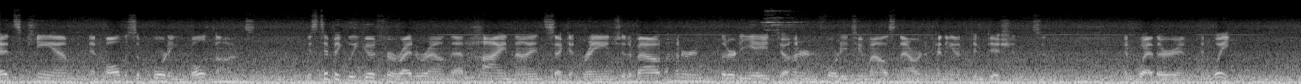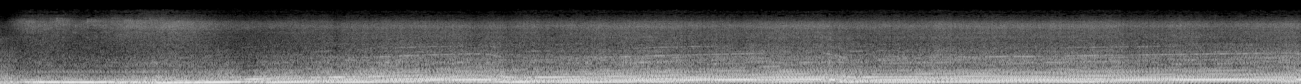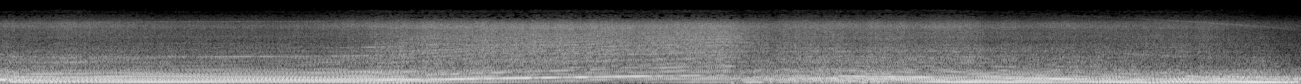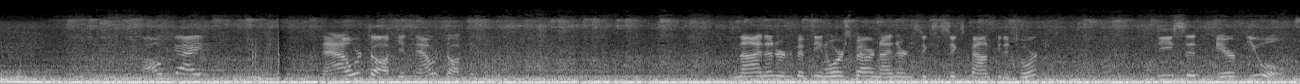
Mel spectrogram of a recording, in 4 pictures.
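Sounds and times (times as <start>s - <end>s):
supercharger whine: 0.0s - 52.0s
engine revving at full throttle: 13.2s - 39.5s, 42.1s - 44.0s.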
